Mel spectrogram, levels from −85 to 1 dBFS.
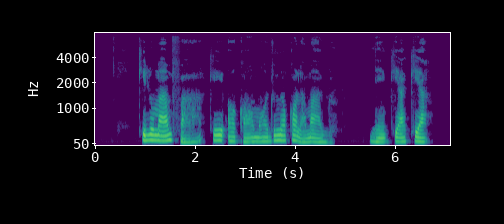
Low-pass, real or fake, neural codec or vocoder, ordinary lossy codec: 7.2 kHz; real; none; none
